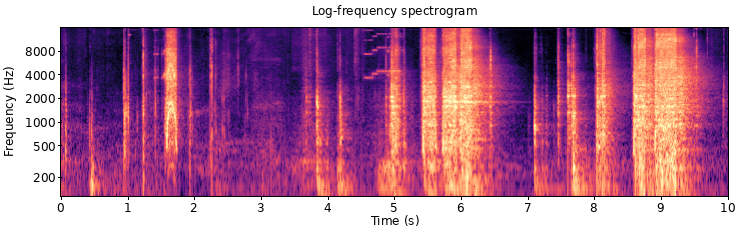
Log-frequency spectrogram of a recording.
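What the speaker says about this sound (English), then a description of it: "Let's go ahead and torque down our lower nuts here to 39 foot-pounds." A ratchet works on transmission mount nuts of a 1992-1996 Toyota Camry 2.2L L4, giving quick repeated clicking bursts with pauses between, close and fairly loud.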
